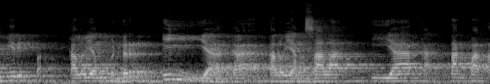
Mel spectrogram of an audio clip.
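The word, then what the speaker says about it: إِيَّاكَ: ada bacaan iyaka nabudu di situ ynya wajib bertasdid iyaka bacanya ditekan Kalau ditulis Translate Indonesia latin biasanya y-nya dua iyaka itu yang benar artinya hanya kepada engkau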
